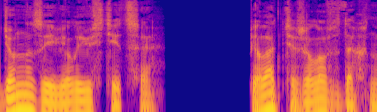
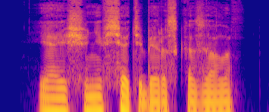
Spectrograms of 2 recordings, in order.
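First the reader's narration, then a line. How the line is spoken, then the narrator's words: Trembling voice. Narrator (Russian): продолжала юстиция дрожащим голосом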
